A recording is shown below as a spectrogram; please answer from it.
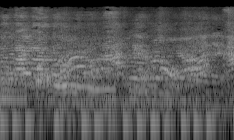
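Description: A woman singing a Mường folk song in long, wavering held notes, over a steady low pulse about five times a second.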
